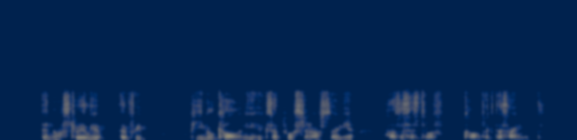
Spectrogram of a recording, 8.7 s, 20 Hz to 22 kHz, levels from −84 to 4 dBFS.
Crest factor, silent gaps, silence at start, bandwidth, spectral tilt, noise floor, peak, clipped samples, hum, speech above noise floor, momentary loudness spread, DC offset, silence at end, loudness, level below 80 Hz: 22 dB; none; 0.65 s; 8.2 kHz; -1.5 dB/octave; under -90 dBFS; -22 dBFS; under 0.1%; none; over 48 dB; 16 LU; under 0.1%; 0.5 s; -43 LUFS; -90 dBFS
